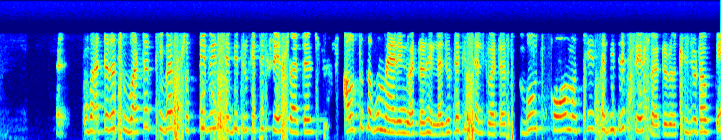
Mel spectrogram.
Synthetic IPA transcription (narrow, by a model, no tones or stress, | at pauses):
ʋaʈəɾɔt͡ʃʰeʋaɾʈəɾt̪ʰibasot̪ːebijsebʱit̪ɾuket̪efʰɾesʋaʈəɾawt̪osɐbumɛɾinʋaʈəɾɦelad͡ʒoʈakiselʈʰʋaʈəɾboɦut̪kɔmɦoːʃʰesebʱit̪ɾefʰɾesʋaʈəɾoːt͡ʃʰed͡ʒoʈauʈe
